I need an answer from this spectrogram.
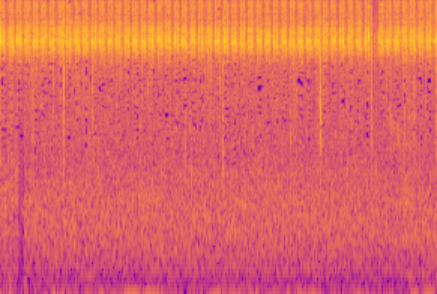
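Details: High, rhythmic cricket chirping at night near a river, the pulsed trill throbbing quickly and evenly, mixed with crackling flames and a wash of flowing water.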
